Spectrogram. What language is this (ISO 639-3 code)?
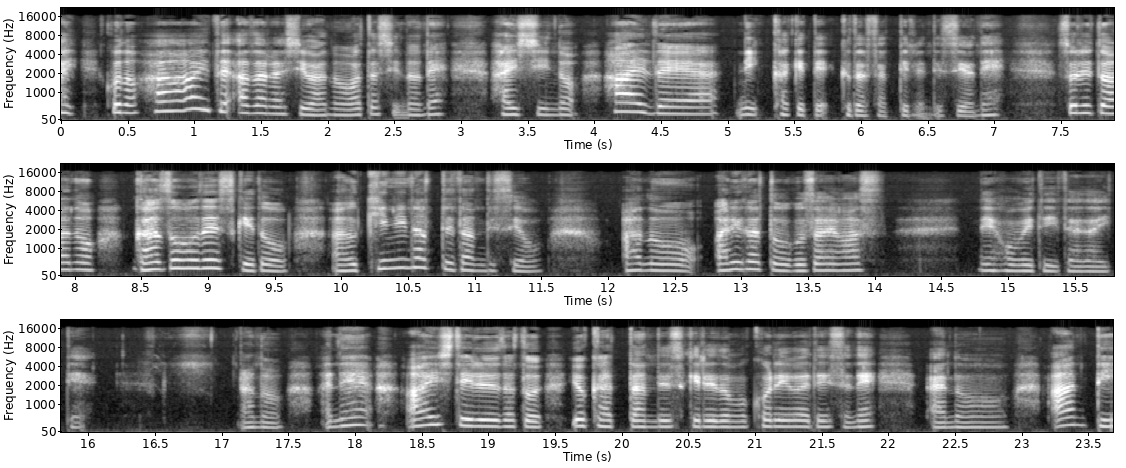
jpn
